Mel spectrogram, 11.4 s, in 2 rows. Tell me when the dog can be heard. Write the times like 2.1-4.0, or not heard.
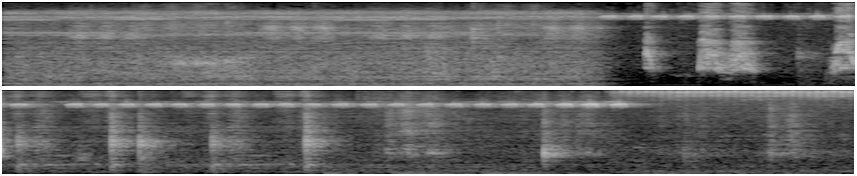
4.2-6.2.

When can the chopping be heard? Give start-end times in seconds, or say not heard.
5.3-11.2.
